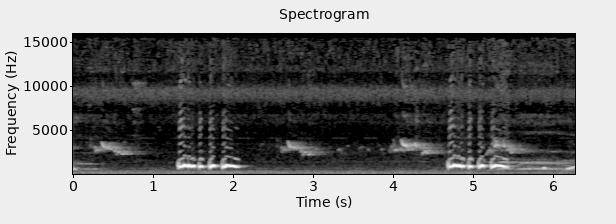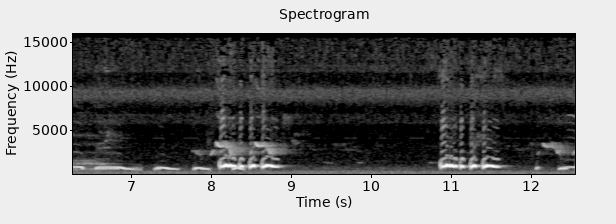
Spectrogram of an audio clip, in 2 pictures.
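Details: Local zebra dove singing, used as master song to train lazy or moulting doves: loud phrases of four to five quick, bubbling, bent coos repeated about every three seconds, with softer cooing and a faint trill from other doves between.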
